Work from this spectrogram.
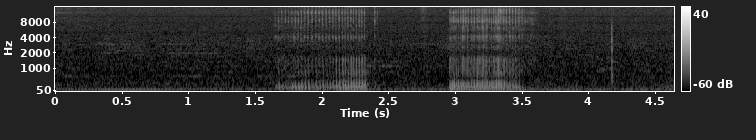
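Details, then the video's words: A snoring dog gives two harsh, rasping breaths about a second apart in a quiet room, followed by a faint click. "snoring dog"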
